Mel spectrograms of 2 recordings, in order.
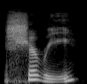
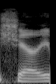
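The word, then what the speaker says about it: Sharee: this week is on Sheree Miller I'm going to say her name Sheree it might be Sherry but it's spelled s h a r e e I'm going to say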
